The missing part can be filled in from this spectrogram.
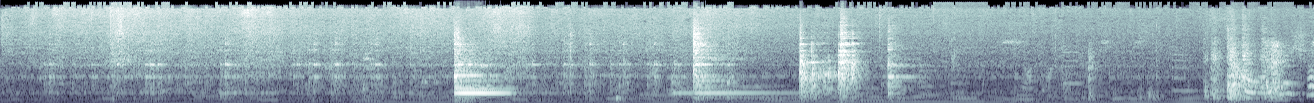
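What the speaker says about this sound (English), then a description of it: "So this is ginger garlic going in" Ginger and garlic fry in a WMF pot with a loud, close sizzle as a utensil stirs and scrapes the pot base in uneven bursts, with no talking.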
